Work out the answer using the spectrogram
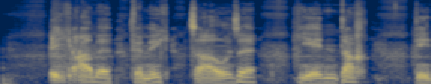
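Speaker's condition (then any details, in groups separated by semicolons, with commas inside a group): Total laryngectomy, total laryngectomy; esophageal and valve speech; total laryngectomy many years ago, fitted tracheal cannula epithesis, narrowed trachea treated surgically and with blocked cannula; two voices, valve voice and esophageal ructus speech, different technique and melody, tires like hoarseness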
